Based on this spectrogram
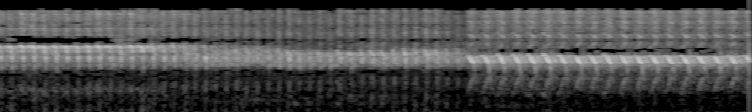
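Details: Mosaic canary singing its loudest: a long dense buzzy trill gliding slightly downward, then switching to a sharply pulsed rattle repeated several times a second.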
